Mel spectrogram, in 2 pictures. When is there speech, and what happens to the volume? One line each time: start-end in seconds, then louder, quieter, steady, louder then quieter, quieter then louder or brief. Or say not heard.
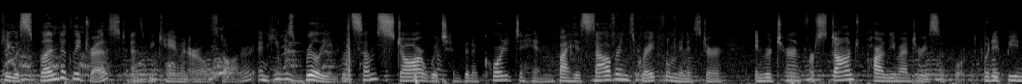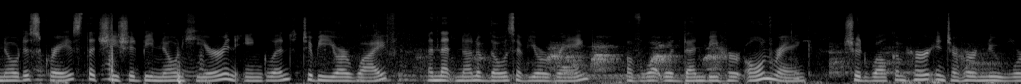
0.0-20.3 steady.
